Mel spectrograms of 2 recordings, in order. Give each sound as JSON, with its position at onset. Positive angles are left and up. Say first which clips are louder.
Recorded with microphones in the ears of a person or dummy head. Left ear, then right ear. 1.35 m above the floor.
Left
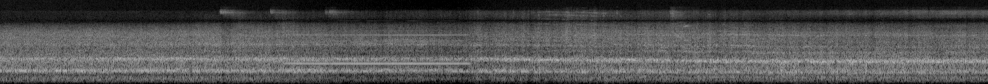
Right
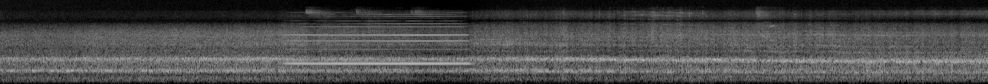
{"t": 2.8, "sound": "a violin", "louder": "right 1 dB", "side_deg": -50}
